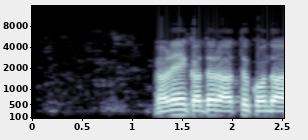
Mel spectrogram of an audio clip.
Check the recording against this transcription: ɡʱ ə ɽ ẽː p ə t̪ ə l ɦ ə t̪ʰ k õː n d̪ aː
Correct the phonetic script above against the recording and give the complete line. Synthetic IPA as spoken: ɡʱ ə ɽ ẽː k ə d̪ ə ɾ ɦ ə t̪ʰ k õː n d̪ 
